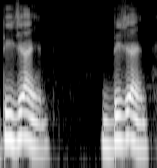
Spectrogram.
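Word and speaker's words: design: देखिए लोग यहाँ पे जी, अगर एन से पहले जी आए, एन से पहले जी आए तो जी साइलेंट हो जाएगा। जैसे यहाँ पे डिजाइन पढ़ाया है, डिजाइन यहाँ पे जी नहीं पढ़ाया है, यहाँ पे SI ज पढ़ाया है।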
